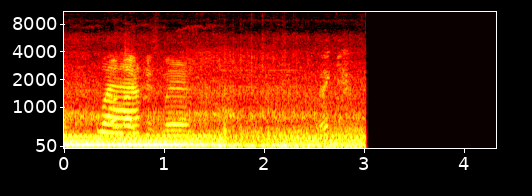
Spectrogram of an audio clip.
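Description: A vehicle engine idling with a steady low drone, with a brief spoken word or two over it; the sound cuts off abruptly to silence about three seconds in.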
